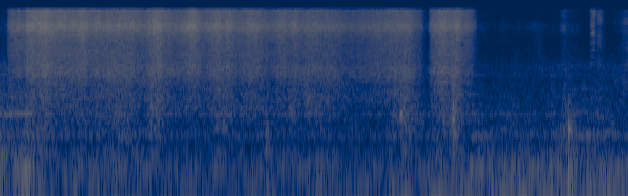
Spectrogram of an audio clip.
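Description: A thin plastic bag of salad greens rustling and crinkling as it is handled, a steady hiss for about four seconds, then a short burst before it goes quieter.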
